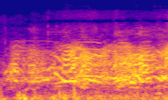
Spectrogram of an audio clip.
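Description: Several dogs yip and bark in a steady, busy chorus that runs through the whole moment, with a faint voice beneath them.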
